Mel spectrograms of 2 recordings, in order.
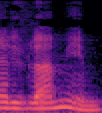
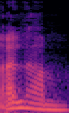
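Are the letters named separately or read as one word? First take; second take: separately; one word. First: Each letter is named separately. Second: The letters are read together as one word. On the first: This is the reading at the start of Al-Ankabut. "permulaan surah Al-Baqarah ataupun surah yang sedang kita bincangkan Al-Ankabut sekarang, sebutannya Alif Lam Mim" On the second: This is the reading at the start of Al-Fil. "Tapi kalau pada surah Al-Fil, sebutannya Alam"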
